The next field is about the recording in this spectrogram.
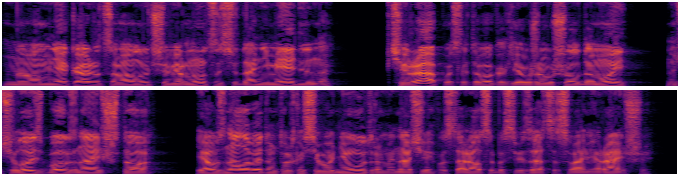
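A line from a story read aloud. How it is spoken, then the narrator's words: Weary. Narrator (Russian): устало сказал Уолтер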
